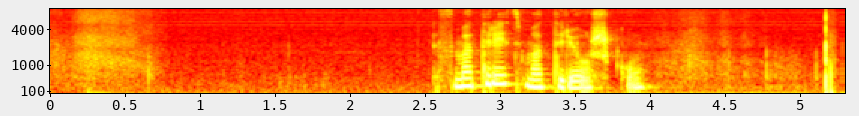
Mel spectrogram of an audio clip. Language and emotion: Russian, neutral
